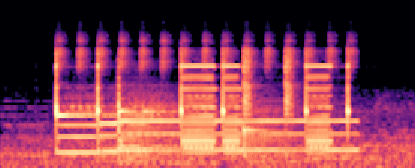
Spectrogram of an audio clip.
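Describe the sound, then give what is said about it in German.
A telephone rings with a bright electronic melody, a quick run of short chiming notes repeating in a steady pattern, clear with no voices, on an outgoing call to a friend for help with a quiz question. “Ich rufe den Nochi an, der weiß das sicher. Gut, verwenden wir den Telefonjoker.”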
